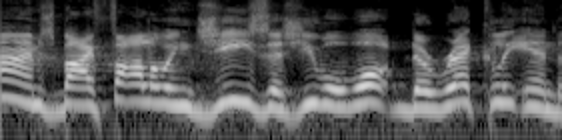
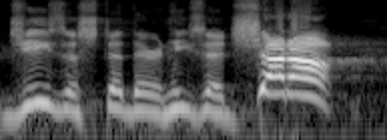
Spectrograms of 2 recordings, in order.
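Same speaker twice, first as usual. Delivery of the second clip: ordinary delivery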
